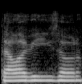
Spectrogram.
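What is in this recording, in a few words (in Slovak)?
"televízor", Slovak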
